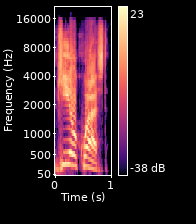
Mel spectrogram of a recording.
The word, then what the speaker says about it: Kuehlkuest: It's pronounced Keel Quest at KUEHLKUEST. – See, it's like Quest, but with KU.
